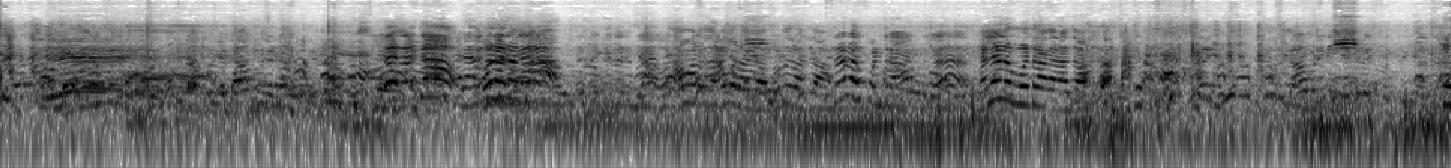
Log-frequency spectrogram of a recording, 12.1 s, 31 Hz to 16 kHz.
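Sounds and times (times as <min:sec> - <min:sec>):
people talking and chattering: 0:00.0 - 0:12.0.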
